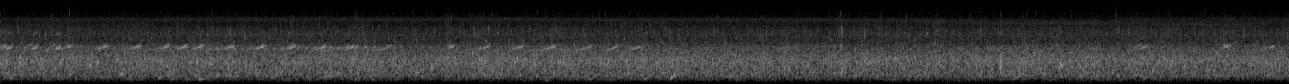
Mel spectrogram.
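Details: Kajika frog by night in summer at Water Park Shirayama, Yokoze, Saitama, Japan, TASCAM DR-05X recording: a quick burst of clear rising whistles early on, then scattered single notes against a continuous stream roar.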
